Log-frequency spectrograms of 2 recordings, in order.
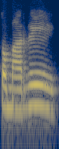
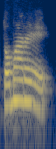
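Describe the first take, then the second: First: It is said gently, without force. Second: It is said forcefully, like a command.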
